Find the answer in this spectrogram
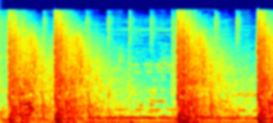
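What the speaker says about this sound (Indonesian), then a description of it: "Mendengar suara tembakan tersebut, Rana, Mr. Khan dan tugas yang lain pun sege" Heavy gunshots ring out in an Indian thriller film, four loud blasts spaced under a second apart, each followed by a ringing tail.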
